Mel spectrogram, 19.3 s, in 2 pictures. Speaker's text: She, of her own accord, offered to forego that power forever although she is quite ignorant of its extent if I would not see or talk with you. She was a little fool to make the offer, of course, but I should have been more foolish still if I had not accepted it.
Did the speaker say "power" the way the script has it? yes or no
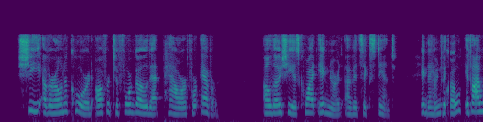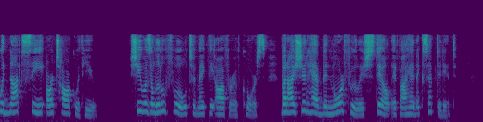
yes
